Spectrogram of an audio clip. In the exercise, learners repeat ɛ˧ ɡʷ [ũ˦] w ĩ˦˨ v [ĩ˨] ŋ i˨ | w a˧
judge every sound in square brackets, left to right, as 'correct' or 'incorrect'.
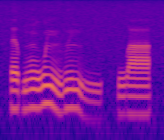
incorrect: ũ˧, incorrect: ĩ˦

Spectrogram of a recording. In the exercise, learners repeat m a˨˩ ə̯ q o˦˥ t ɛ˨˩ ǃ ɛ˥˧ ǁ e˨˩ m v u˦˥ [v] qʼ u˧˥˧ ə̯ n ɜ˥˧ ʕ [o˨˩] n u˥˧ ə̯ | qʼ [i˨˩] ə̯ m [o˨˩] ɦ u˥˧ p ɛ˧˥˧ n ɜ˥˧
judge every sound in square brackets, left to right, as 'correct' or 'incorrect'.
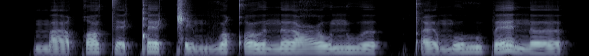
incorrect: none, incorrect: o˦˥, incorrect: e˨˩, incorrect: o˦˥

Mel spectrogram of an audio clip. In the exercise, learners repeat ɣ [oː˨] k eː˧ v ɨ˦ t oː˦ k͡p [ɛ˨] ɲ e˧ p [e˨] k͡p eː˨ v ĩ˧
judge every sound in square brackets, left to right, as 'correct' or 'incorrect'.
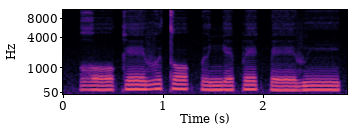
correct, incorrect: ɨ˨, incorrect: e˦

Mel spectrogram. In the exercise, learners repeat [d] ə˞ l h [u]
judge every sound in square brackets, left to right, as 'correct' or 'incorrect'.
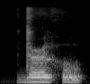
correct, correct

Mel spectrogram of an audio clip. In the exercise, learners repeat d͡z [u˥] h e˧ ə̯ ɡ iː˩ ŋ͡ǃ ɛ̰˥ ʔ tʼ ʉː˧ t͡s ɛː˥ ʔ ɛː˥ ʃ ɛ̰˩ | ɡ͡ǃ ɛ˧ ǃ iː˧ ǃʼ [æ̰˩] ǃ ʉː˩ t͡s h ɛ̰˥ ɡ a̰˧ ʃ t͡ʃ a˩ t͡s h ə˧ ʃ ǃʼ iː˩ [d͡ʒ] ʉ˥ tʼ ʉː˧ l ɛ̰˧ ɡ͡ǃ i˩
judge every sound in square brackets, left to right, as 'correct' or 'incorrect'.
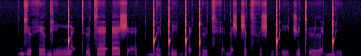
incorrect: ʉ˥, incorrect: ɛ̰˩, incorrect: t͡ʃ

